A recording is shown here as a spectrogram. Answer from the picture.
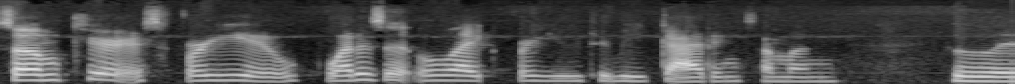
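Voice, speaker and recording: At a fairly slow pace, a woman speaks with a medium pitch and ordinary pitch variation. She has an ordinary speaking voice. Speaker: podcast host and blind snowboarder. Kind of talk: podcast interview host.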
